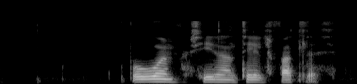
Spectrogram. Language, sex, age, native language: Icelandic, male, 30-39, Icelandic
